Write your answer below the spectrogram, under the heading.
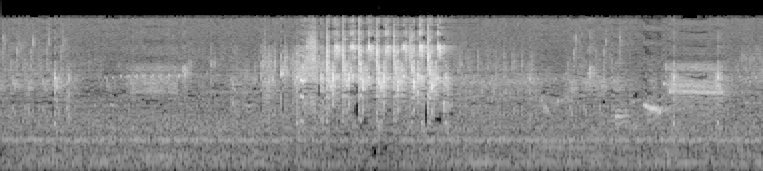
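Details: Wild bar-winged prinia giving a rapid run of sharp, high repeated chips for just over a second amid quieter scattered bird notes and a steady low background hum.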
